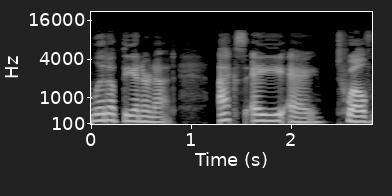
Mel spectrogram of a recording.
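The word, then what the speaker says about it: X Æ A-12: X Aea 12 Musk pronounced something like Xash A12.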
